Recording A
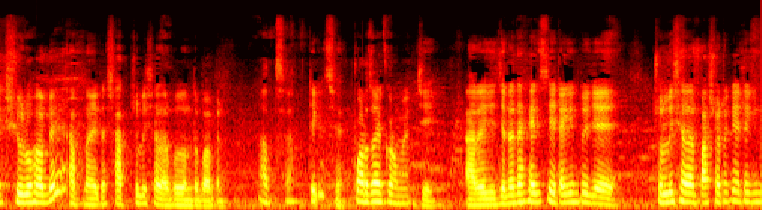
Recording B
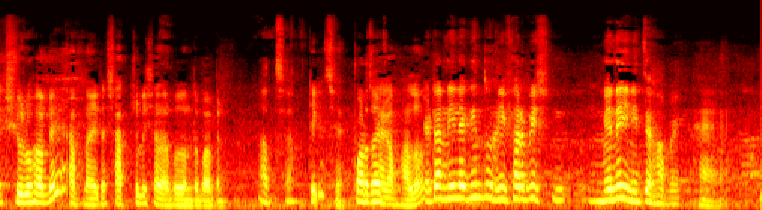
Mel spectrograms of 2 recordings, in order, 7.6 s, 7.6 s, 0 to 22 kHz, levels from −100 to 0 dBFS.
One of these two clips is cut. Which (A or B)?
B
